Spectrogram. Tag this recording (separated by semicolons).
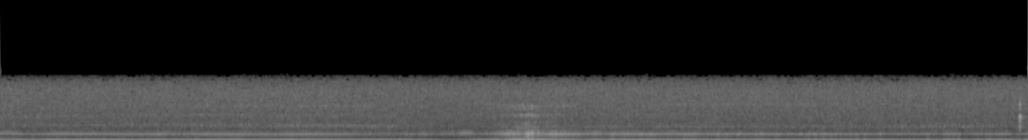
engine; revving; car; motor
